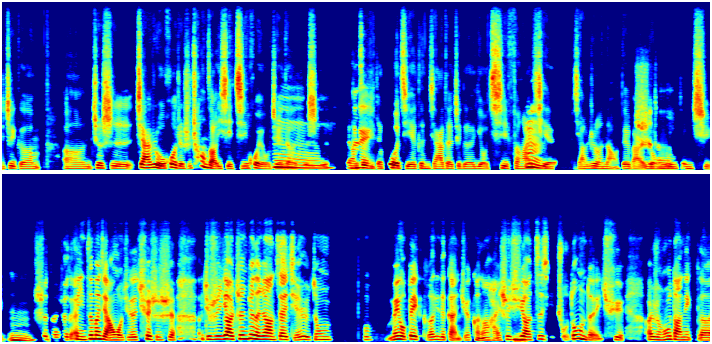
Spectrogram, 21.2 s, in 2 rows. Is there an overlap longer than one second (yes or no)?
yes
